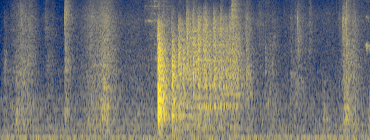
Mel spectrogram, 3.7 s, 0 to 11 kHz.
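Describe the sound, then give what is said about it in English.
A ten-sided die, rolled for damage in a tabletop game, hits a table with a sharp clack and rattles briefly across the surface before settling. It is fairly quiet, with a few faint taps before and after. “So that's a d10 for damage.”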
